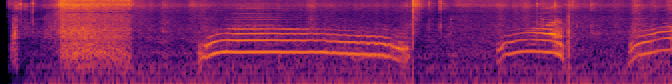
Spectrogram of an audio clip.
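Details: Angry domestic cat giving drawn-out, wavering yowls: one long, arching howl lasting over a second, followed by two shorter rising-falling cries, after a brief burst of rustling noise at the start.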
